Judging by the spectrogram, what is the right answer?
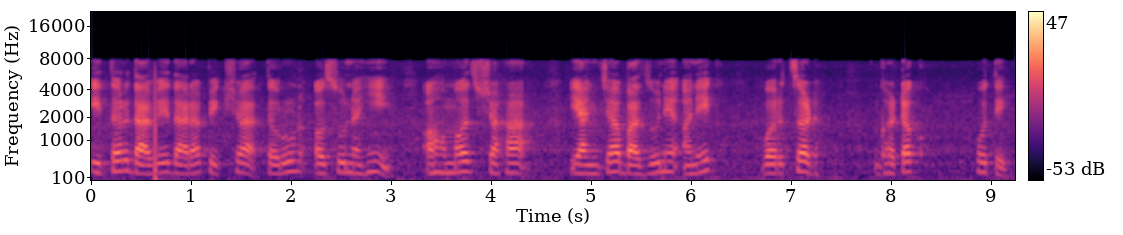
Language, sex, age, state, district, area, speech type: Marathi, female, 30-45, Maharashtra, Amravati, urban, read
